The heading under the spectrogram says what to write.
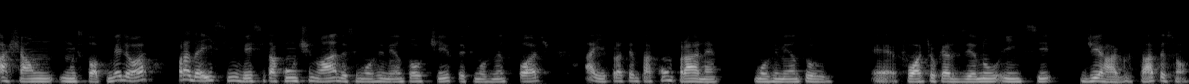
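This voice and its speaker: A man with a fairly high voice moves at a moderate pace, his pitch varying in an ordinary way. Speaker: stock market analyst. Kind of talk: technical analysis livestream. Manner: halting, many fillers.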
